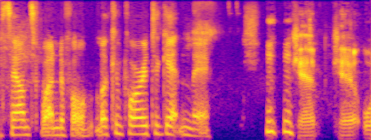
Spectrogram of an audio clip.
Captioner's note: chuckles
